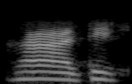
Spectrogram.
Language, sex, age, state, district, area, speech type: Marathi, female, 30-45, Maharashtra, Ratnagiri, rural, conversation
